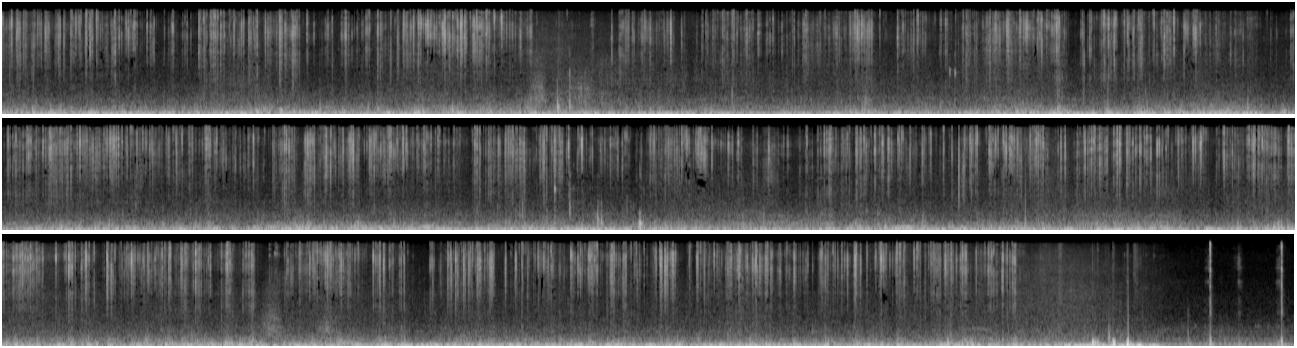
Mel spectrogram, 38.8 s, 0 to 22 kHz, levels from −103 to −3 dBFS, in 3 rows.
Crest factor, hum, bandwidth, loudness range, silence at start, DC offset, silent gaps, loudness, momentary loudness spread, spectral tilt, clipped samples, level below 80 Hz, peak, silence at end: 34 dB; none; 17 kHz; 4 LU; 0 s; under 0.1%; none; -40 LUFS; 11 LU; -2 dB/octave; under 0.1%; -44 dBFS; -6 dBFS; 0 s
